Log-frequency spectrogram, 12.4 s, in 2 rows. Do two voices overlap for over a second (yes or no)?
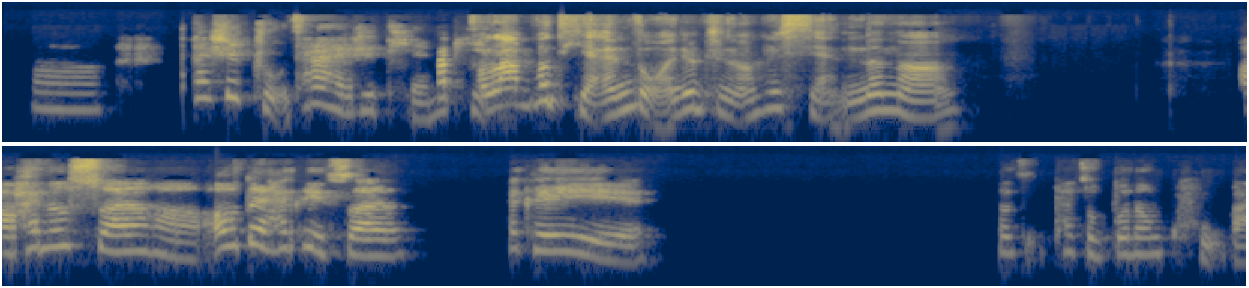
no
